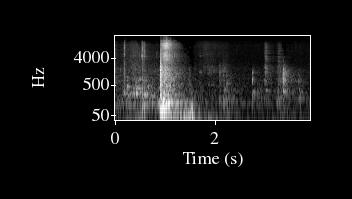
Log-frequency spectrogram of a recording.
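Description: Metal forks clink and rattle against dishes, one sharp loud clatter followed by a few lighter scattered taps and knocks.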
